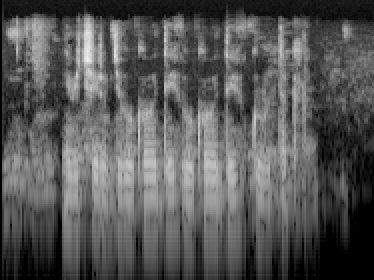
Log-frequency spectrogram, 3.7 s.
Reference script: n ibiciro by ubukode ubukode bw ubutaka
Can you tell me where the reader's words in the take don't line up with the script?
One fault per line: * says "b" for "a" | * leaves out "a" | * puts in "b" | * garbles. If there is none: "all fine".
all fine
